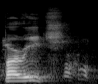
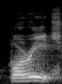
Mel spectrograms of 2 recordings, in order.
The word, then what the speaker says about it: Borics: say it that way so barrich borrice because it in england the english spelling is like b-o-r-i-c-s forex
